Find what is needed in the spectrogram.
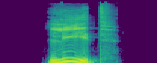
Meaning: second-person plural preterite of leihen
- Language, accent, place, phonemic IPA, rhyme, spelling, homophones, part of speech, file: German, Germany, Berlin, /liːt/, -iːt, lieht, Lied / Lid, verb, De-lieht.ogg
